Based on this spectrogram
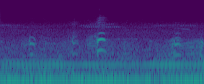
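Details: Ducks on a lake with a few separate honking calls, one louder burst in the middle and another near the end, over a low background hum.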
